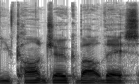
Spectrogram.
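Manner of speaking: ordinary delivery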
